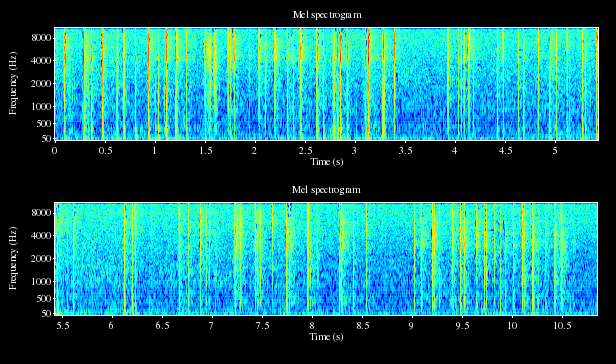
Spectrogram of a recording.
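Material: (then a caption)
Wood. Long nails scratch and tap a long, flat, solid wooden incense holder held in both hands. Dozens of quick, dry, bright clicks come in irregular clusters with short pauses between them. Each tap dies almost instantly over a faint, soft scratching hiss.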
